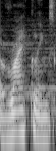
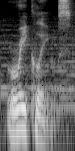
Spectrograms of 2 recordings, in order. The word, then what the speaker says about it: Riekling: Today, we will be focusing our gaze upon the Rieklings, or Rieklings, as both pronunciations are used within the game, a race we have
